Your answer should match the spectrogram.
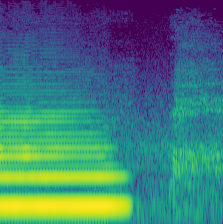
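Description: Clarinet holding one long, steady note that cuts off about a second and a half in.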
